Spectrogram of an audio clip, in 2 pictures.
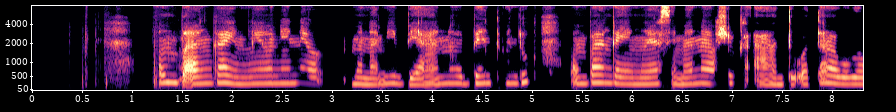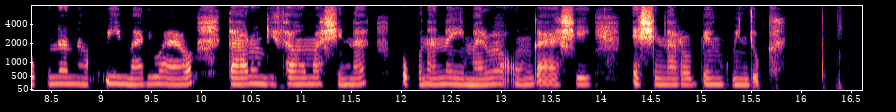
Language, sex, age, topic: Oshiwambo, female, 18-24, finance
